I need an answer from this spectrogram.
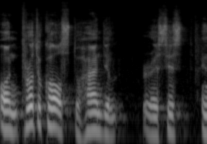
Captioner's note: none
